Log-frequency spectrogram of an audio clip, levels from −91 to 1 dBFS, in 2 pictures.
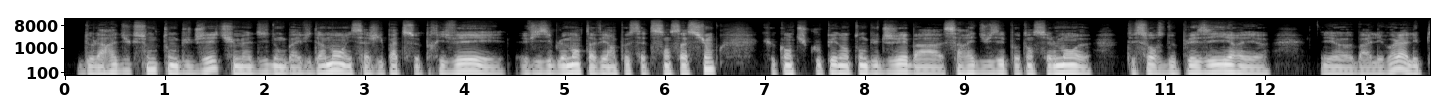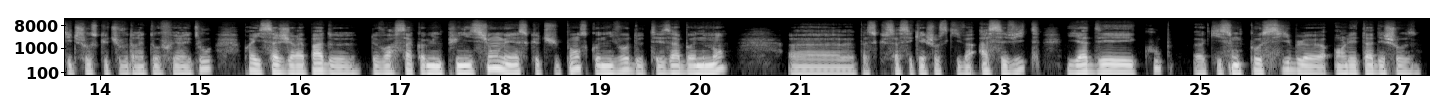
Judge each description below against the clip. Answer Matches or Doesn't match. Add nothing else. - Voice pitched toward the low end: Matches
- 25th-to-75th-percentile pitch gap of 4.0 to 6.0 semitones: Doesn't match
